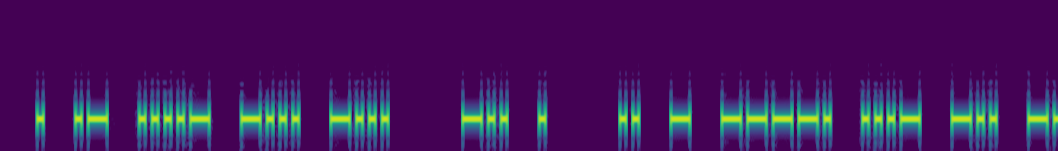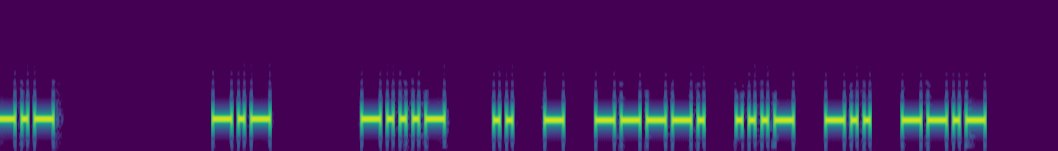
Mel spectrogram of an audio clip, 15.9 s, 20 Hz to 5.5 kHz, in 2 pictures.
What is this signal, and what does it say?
Morse code, heard as a keyed tone, about 25 wpm, spaced as for 20 wpm, 590 Hz. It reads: EA4BB DE IT9VDQ K <BT> IT9VDQ
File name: qso215b 20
